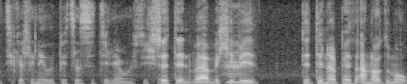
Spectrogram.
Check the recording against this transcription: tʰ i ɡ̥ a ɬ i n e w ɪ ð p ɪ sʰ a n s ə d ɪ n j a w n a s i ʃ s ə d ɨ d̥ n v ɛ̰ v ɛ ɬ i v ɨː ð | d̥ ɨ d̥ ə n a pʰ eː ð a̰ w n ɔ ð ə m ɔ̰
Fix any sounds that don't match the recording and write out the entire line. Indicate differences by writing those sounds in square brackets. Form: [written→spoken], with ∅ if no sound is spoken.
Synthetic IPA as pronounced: tʰ i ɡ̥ a ɬ i n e w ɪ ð p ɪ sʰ a n s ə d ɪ n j a w n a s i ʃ s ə d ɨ [d̥→∅] n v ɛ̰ v ɛ ɬ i v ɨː ð | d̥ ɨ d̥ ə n a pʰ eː [ð→θ] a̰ [w→∅] n ɔ ð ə m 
